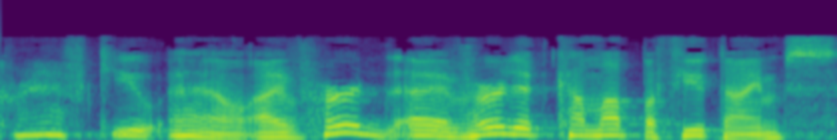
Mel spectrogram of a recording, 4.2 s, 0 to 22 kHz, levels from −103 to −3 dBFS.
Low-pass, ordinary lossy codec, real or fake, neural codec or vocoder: 7.2 kHz; MP3, 32 kbps; real; none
